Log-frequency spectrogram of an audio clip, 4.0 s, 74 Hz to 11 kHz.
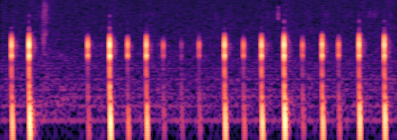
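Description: A fine-tip pen makes short, scratchy drawing strokes on a flat, solid acrylic glass (plexiglass) sheet, producing 18 quick, distinct taps over about four seconds. Each stroke is a crisp, very brief tick with weight in the low end and a bright edge that dies away almost instantly. A faint steady low hum sits underneath.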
